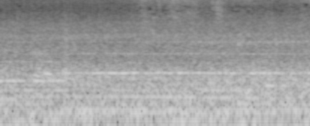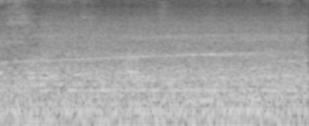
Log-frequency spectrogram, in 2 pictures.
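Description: Dubai Metro train running through an underground tunnel, heard from inside the car: a steady heavy rumble of wheels on rail, with a thin whine that rises in pitch from about three seconds in.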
